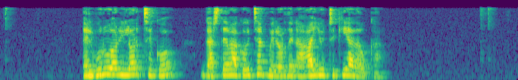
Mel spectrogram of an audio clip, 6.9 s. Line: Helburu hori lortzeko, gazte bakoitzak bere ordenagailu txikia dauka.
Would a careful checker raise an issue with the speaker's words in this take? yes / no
no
